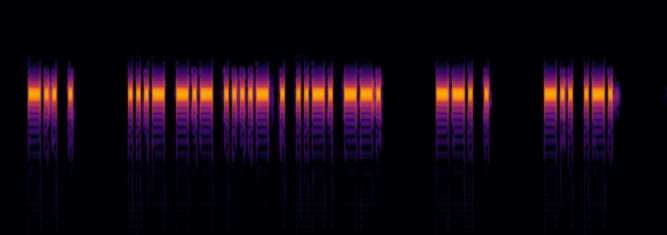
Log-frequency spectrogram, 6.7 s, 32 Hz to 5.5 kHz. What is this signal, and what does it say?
Morse code, heard as a keyed tone, about 30 wpm, 700 Hz. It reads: DE VK4EFG GE DR
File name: UK MASTER QSOs TRAINING / 30WPM / UK MASTER QSOs 0020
